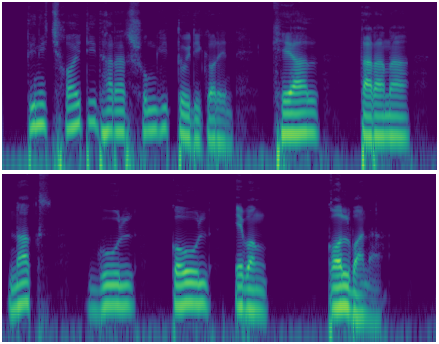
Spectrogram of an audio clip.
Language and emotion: Bengali, neutral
